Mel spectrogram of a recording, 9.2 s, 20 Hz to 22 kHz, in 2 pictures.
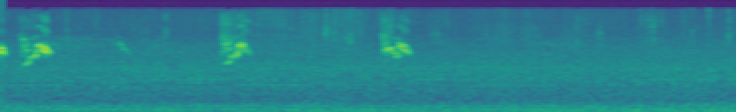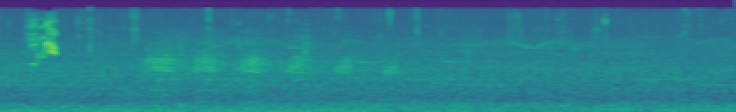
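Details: Sparrows at a Tenmangu shrine on 1 December 2023, coming to take food placed on a post: short, high chirps given singly and then in a quick run of several notes, over steady low traffic rumble.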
